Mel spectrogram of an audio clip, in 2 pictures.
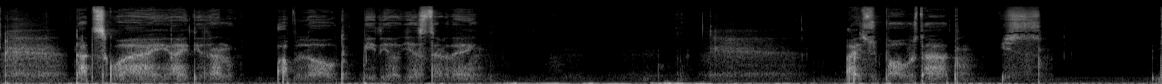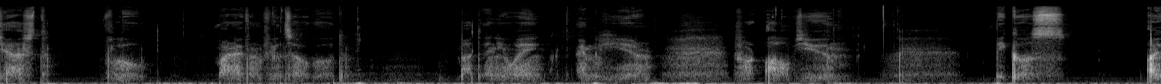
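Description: Close-miked mouth and tongue sounds: breathy, whisper-like mouth noises with sharp wet clicks, coming in short bursts with brief pauses between.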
